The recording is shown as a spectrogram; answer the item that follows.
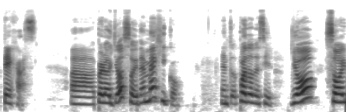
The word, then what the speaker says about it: México: Yeah, it is not an X and it is not an S. It is a kind of a J in Spanish, like, or if you want to put it in English, it's like the H, right? México.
